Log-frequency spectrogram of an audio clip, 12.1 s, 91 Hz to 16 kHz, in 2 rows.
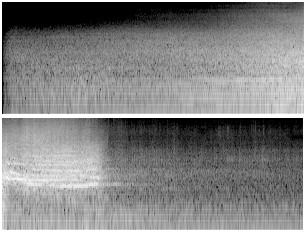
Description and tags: This sound effect was recorded with high quality sound equipment and comes from a sound library called Volkswagen Golf II 1.6 Diesel which is pack of 84 high quality audio files with a total length of 152 minutes. In this library you'll find various engine sounds recorded onboard and from exterior perspectives, along with foley and other sound effects.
